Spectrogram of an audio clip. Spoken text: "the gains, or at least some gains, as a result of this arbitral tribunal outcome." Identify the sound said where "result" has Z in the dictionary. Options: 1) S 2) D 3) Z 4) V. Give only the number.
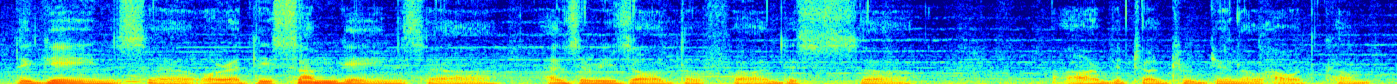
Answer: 3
